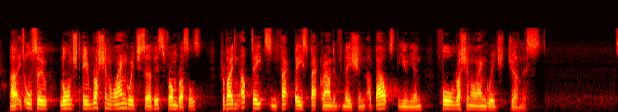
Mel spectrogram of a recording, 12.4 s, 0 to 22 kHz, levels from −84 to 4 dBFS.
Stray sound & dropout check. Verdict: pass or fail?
pass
